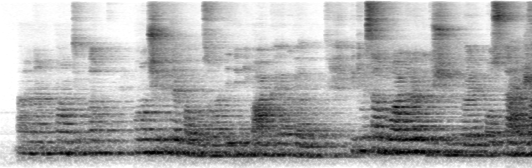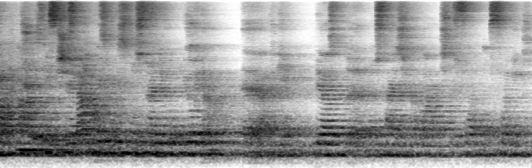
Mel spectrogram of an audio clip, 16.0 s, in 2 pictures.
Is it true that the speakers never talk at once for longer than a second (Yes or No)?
No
